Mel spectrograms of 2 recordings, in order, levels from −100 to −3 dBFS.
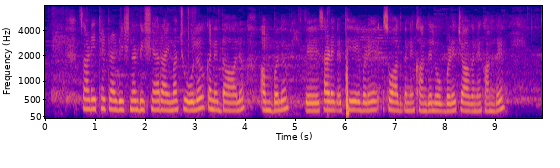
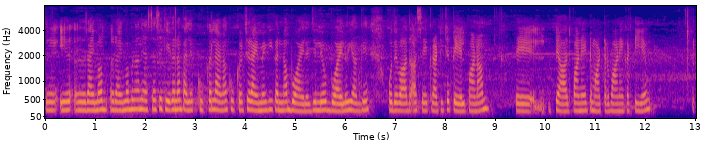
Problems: constant background noise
